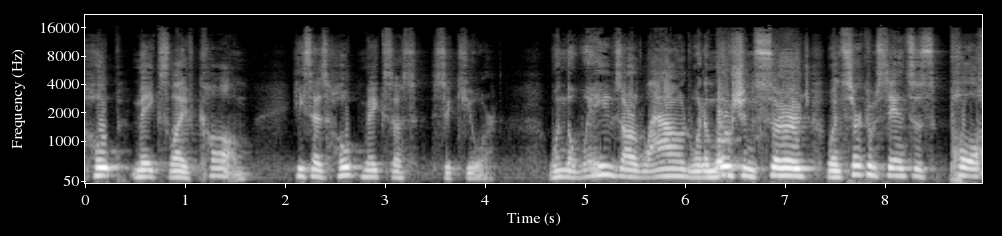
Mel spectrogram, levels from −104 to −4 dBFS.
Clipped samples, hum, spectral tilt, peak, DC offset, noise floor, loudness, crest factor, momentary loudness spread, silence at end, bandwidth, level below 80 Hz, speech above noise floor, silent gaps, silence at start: under 0.1%; none; -6.5 dB/octave; -2 dBFS; under 0.1%; -55 dBFS; -18 LUFS; 16 dB; 17 LU; 0 s; 14 kHz; -54 dBFS; 38 dB; none; 0.1 s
